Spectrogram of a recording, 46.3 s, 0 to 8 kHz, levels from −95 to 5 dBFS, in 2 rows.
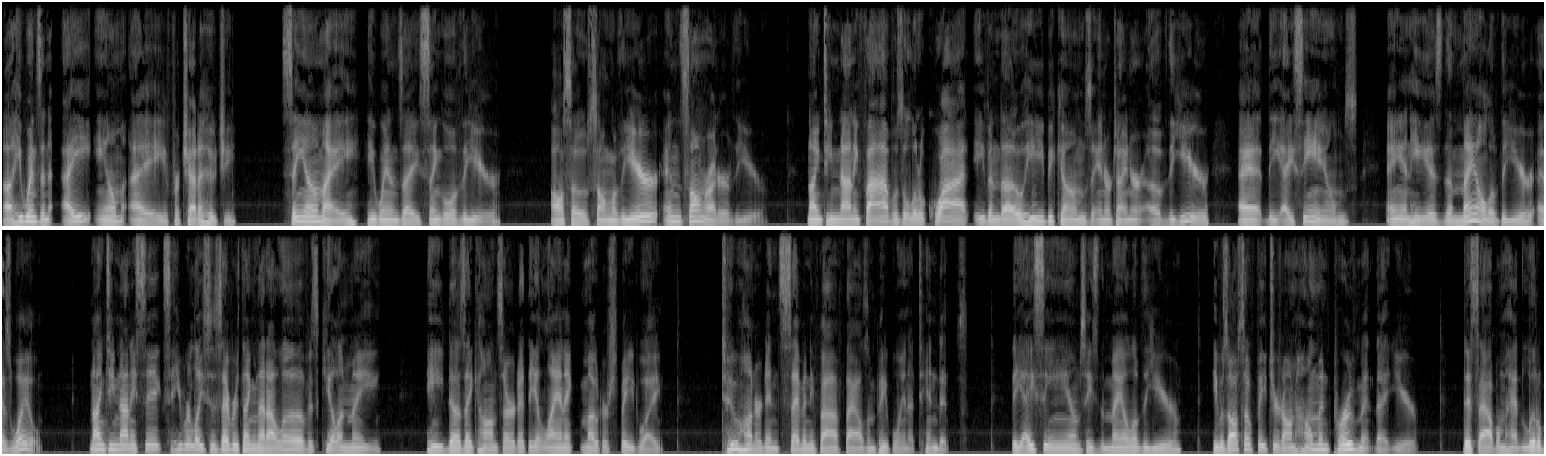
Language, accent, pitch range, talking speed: English, American, 130-170 Hz, 125 wpm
